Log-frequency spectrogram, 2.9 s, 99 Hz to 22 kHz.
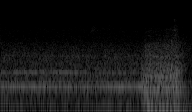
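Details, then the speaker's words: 2022 Catalina Legacy 323QBTS RV slide-out moving: small motor whirring at a steady pitch with light gritty, grinding-like sounds, then a brief louder stop; normal operation, nothing actually grinding. "you hear the little sounds like a grinding noise but it's actually nothing grinding"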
